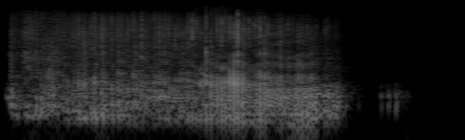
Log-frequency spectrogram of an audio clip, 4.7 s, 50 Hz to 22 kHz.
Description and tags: Plastic ball rolling 2
A small plastic ball (hard plastic) rolling on my kitchen floor. I believe it is a stress ball. The rolling of the ball was achieved with the help of a dear friend.
ball, floor, Plastic, rolling, stressball, toy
